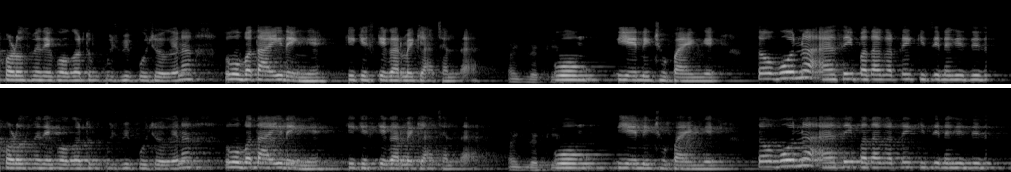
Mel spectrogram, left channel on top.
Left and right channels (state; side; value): normal; both; correlation 0.47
